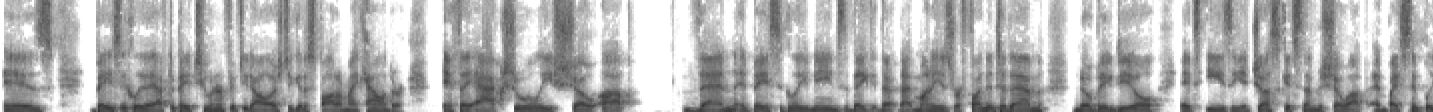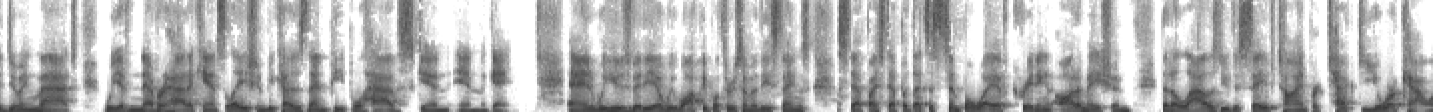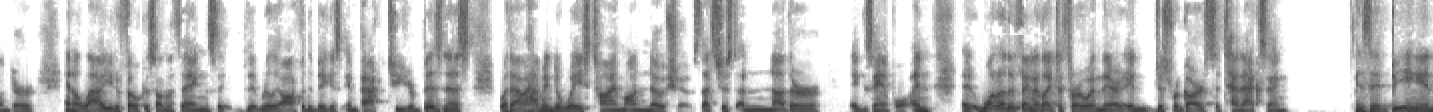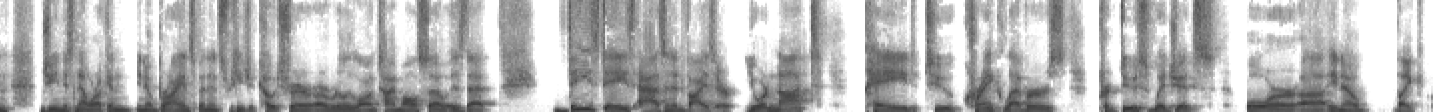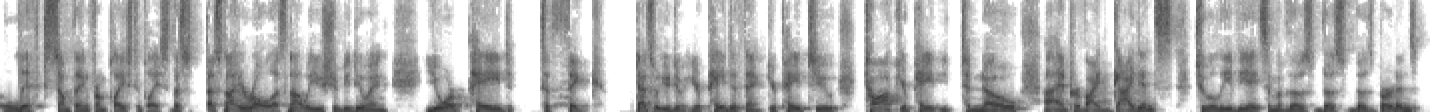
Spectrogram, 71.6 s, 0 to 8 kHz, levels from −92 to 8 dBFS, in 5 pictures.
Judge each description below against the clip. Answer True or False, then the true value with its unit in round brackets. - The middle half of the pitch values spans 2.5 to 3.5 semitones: False (4.0 semitones)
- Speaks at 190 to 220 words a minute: True (195 wpm)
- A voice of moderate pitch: False (120 Hz)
